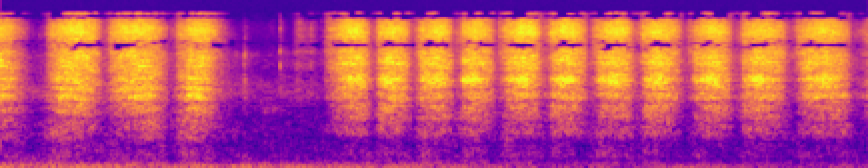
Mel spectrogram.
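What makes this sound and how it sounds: A blue-handled gap brush scrubs dirt and dust from the seams between worn wooden floor planks. Bright, hissy scratching strokes start loose and uneven, then settle into a steady back-and-forth rhythm of about three strokes per second.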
